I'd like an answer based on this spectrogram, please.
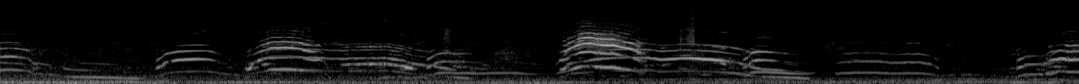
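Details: Several cats crying in a quiet setting, loud clear meows in quick succession, arching up then falling, one louder strained wail near the middle, overlapping voices throughout and faint low hum below.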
